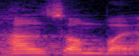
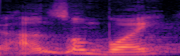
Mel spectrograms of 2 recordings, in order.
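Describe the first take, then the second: First: Said in the usual way. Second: "Handsome boy" lifted high, with a mocking lilt; ironic handsome boy. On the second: Shown as a demonstration.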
